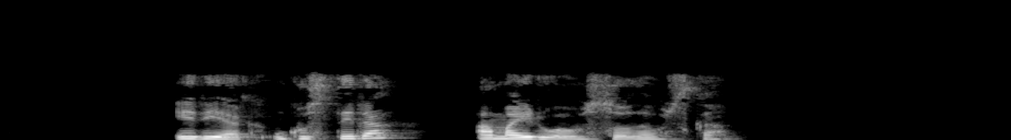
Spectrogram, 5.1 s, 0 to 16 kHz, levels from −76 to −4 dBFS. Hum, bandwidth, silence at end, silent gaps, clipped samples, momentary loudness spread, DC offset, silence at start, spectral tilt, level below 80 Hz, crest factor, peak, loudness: none; 7.8 kHz; 1.45 s; 2.24-2.35 s; under 0.1%; 19 LU; under 0.1%; 0.9 s; -6 dB/octave; -68 dBFS; 20 dB; 0 dBFS; -18 LUFS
